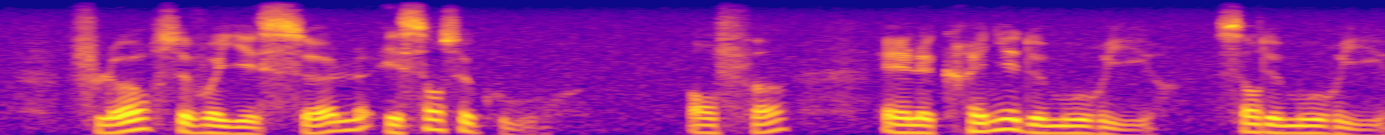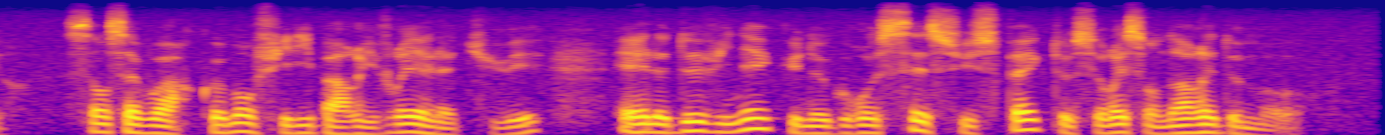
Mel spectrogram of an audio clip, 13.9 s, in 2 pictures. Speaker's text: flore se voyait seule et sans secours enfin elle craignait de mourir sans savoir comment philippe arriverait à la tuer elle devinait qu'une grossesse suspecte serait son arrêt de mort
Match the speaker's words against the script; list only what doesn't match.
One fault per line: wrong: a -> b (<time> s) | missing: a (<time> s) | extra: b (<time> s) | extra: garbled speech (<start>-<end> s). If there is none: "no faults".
extra: de mourir sans (6.3 s)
